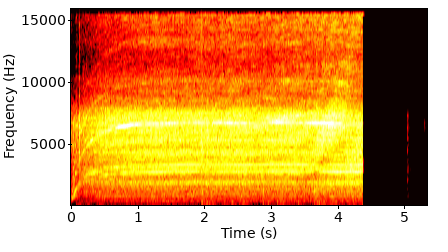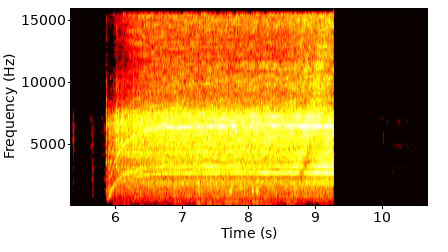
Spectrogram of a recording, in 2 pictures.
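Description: Electric hand mixer beating a creamed cake batter with eggs added, run in two bursts of about four seconds each with a short pause between. Each time its motor whine climbs as it spins up, holds steady and cuts off suddenly.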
